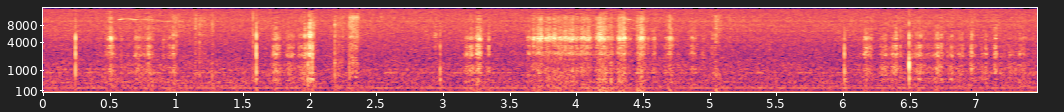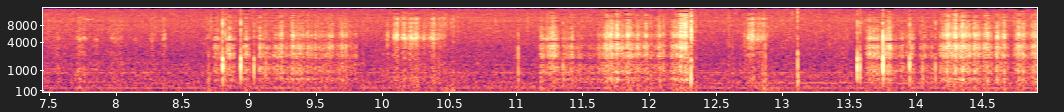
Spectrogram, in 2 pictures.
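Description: A pen held in the fingers writes green Hangul on a lined paper notebook page, its tip scratching over the paper surface. Short dry scratching strokes come in quiet bursts, with bright hiss above a steady low hum.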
